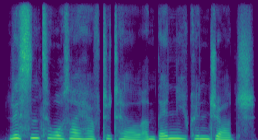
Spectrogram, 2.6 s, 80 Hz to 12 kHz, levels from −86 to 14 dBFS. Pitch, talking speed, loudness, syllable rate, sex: 225 Hz, 280 wpm, -17 LUFS, 5.8 syllables/s, female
